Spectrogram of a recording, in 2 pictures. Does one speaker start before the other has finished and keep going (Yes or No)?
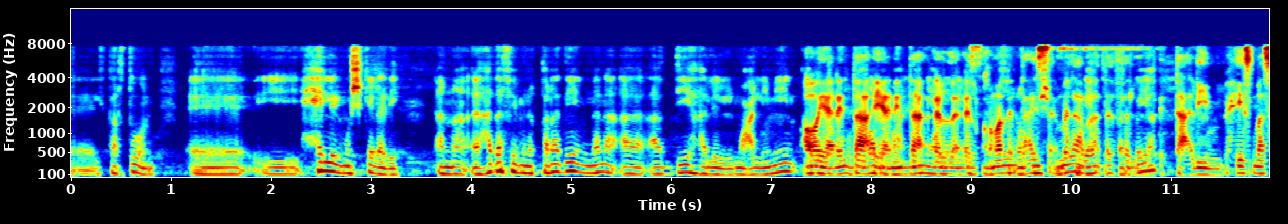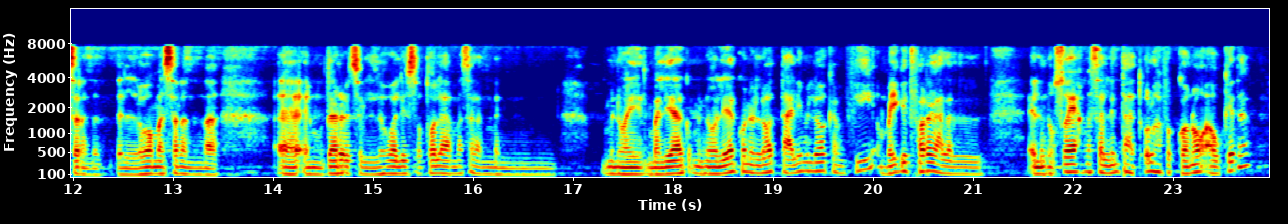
Yes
